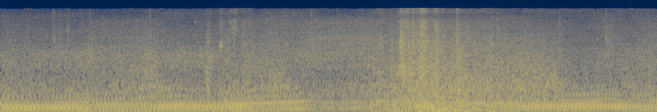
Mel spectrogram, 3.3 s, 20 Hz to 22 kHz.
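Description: Car in Far Cry 4 cruising on auto drive, a steady engine drone with harmonic whine that rises slightly near the end, loud and continuous with no talk.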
